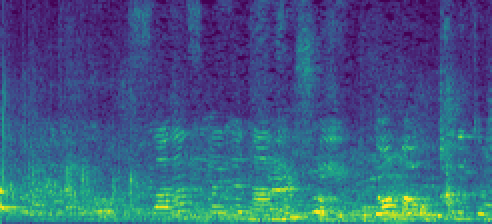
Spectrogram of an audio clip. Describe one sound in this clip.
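A young woman speaks calmly through a microphone in a large echoing hall.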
